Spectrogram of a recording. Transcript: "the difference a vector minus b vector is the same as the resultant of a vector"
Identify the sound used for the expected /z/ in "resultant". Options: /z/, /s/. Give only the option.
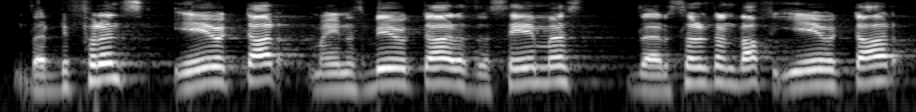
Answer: /s/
